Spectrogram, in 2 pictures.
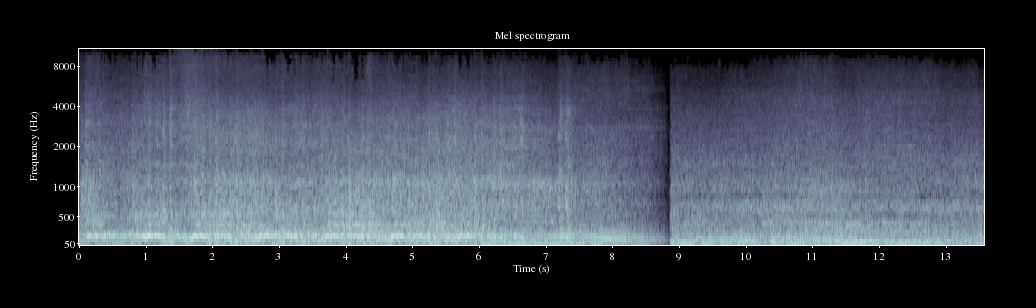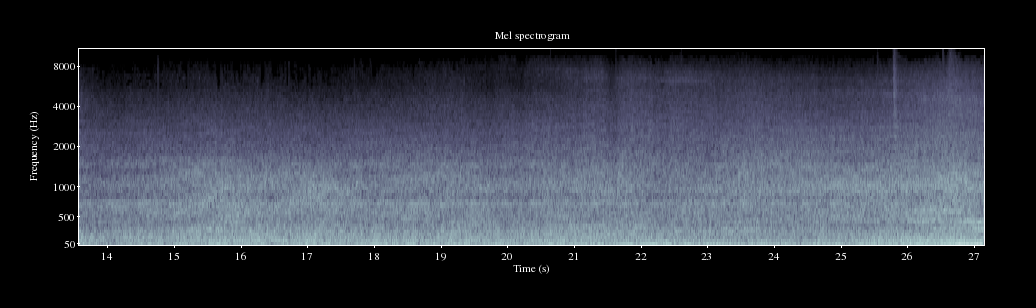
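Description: JR West 227 series electric train running past on the rails, loud and steady, until it cuts off sharply about nine seconds in. After that comes a quieter, steady rush of road traffic beside the line, growing louder near the end.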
